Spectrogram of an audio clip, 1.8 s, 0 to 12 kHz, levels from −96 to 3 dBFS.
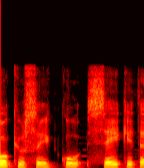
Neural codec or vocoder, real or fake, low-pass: none; real; 7.2 kHz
